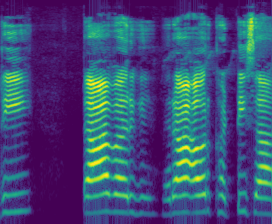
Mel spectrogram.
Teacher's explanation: ऋतु रसा नाम मूर्धा, री, टा वर्ग, रा और खट्टी सा यह सब मूर्धा से बोले जाते हैं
